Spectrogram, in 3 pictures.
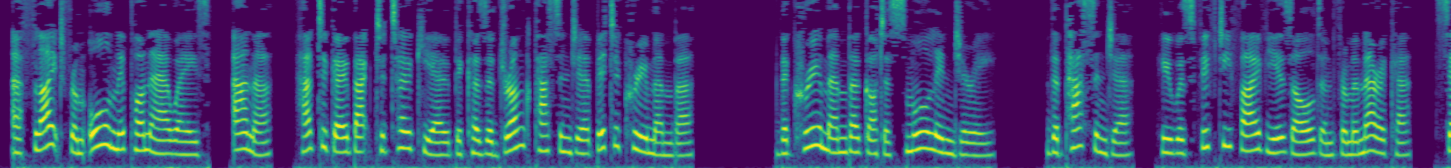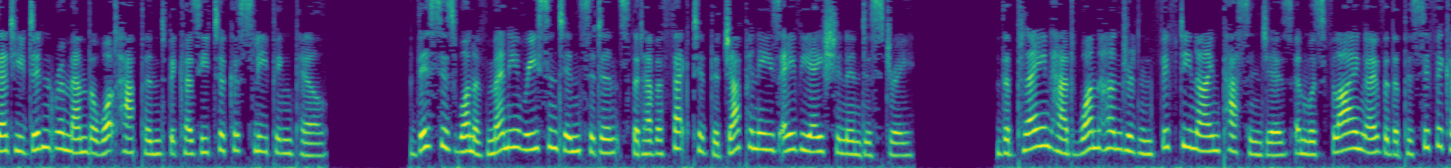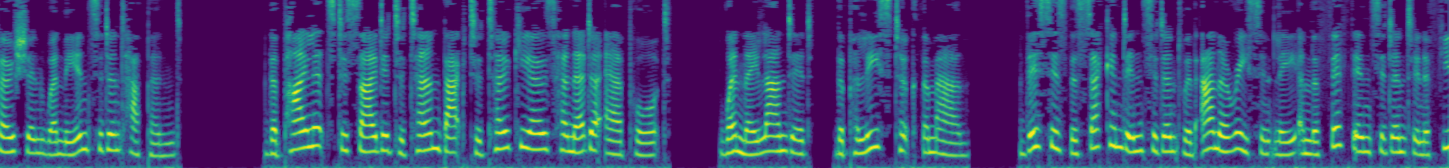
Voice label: English Upper Intermediate NORMAL Reading; English Newsroom; US bound ANA flight forced to return after drunk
